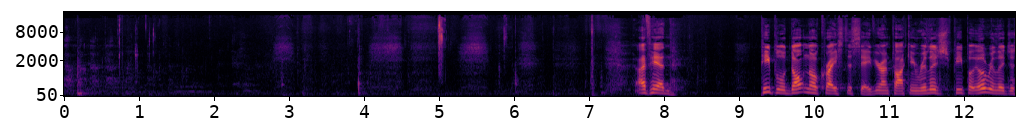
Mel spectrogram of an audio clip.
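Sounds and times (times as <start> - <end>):
sipping and swallowing lemon water: 0.7 - 1.4
speech: 7.6 - 8.2, 9.3 - 12.6.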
